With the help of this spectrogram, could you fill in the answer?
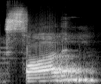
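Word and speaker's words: ص: ক কা ল জাল সদ সিন। সদের উচ্চারণ একটু আওয়াজটা একটু মোটা হবে, আর সিন উচ্চারণ একদম পাতলা হালকা ভাবে হবে।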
